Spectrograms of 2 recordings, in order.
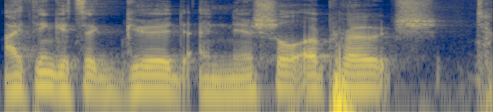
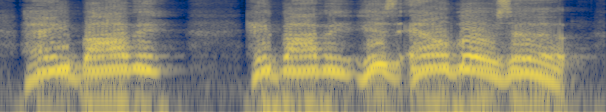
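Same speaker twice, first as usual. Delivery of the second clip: high, loud, slow Southern drawl yelling; mock Southern coach yelling instructions; Southern coach accent; 8 dB louder, slower than usual. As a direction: call to Bobby like a Southern coach. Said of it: "forgive my Southern accent".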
